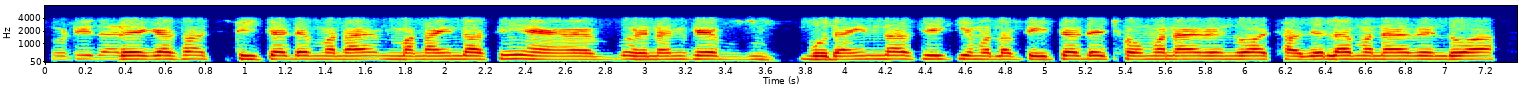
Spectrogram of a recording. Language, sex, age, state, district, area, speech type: Sindhi, male, 18-30, Rajasthan, Ajmer, urban, conversation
